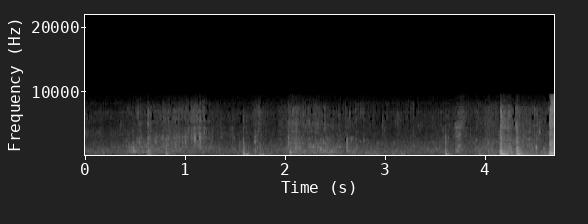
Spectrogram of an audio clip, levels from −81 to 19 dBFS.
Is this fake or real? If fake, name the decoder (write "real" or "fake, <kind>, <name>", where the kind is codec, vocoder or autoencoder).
real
